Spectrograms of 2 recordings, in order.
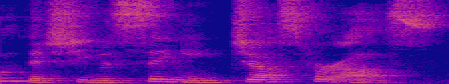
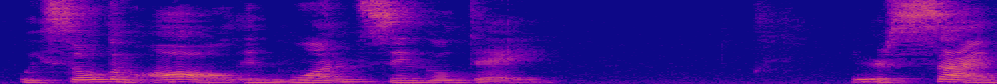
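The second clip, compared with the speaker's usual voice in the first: ordinary delivery, nothing marked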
